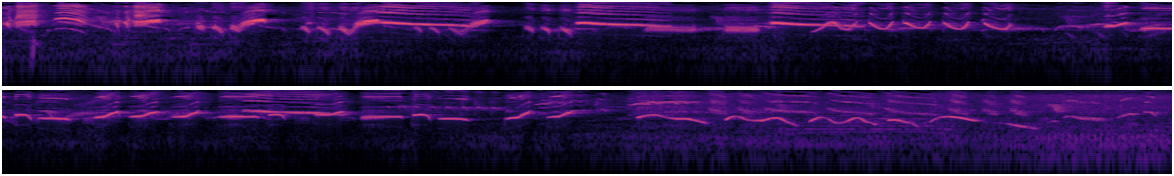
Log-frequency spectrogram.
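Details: Tame caged Chinese hwamei pouring out fast, energetic whistled song, with wavy trilled phrases and sweeping slurs repeated without much pause, ending in a falling run of warbled notes over faint background rustle.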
